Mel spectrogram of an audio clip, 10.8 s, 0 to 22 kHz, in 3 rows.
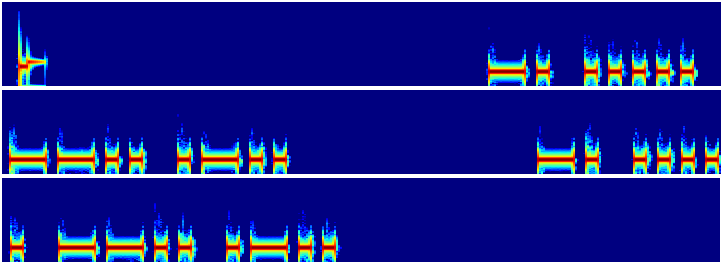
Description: Morse code, heard as a keyed tone, about 20 wpm, 700 Hz. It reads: N5ZL N5ZL
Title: USA Call Signs - 4 Characters - Repeated 2x - 20wpm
